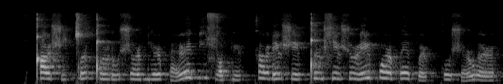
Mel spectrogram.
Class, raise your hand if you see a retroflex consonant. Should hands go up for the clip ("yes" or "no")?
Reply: yes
